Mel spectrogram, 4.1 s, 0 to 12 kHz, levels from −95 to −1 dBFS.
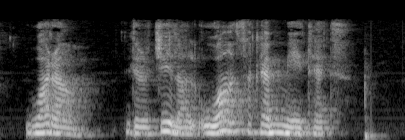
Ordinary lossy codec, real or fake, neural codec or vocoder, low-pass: MP3, 64 kbps; real; none; 7.2 kHz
